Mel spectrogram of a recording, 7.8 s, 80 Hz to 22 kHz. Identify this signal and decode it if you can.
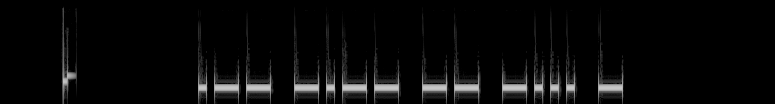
Morse code, heard as a keyed tone, about 15 wpm, 700 Hz. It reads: WYMBT
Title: Code Groups - 5 Letters - 15wpm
